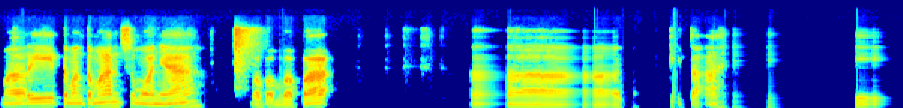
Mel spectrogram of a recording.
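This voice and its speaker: A man's voice: lowish voice, level tone, extremely slow, long pauses, a bit bright, faint music behind. Man on choppy, cutting-out call audio. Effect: choppy, cutting-out video call audio. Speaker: university staff member closing an online session. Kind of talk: formal address on a video call. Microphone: video call. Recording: dull, glitchy video call audio.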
